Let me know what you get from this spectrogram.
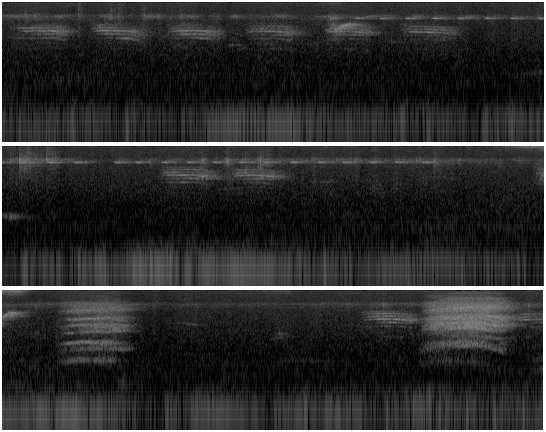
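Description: A bird calling: runs of short, high chirps at about two a second, and two louder, fuller calls, one about two-thirds through and one near the end. A faint, fast-pulsing high tone runs through the middle, over a steady low hum.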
